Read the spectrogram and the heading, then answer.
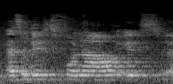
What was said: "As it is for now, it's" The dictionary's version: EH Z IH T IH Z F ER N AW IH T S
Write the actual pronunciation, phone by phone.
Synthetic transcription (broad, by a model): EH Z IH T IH S F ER N AW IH T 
